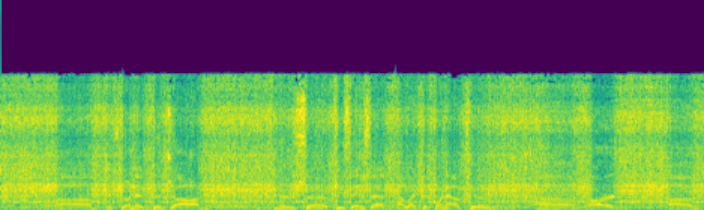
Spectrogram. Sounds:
Power tool, Speech, Tools

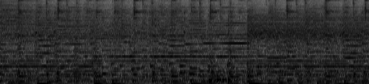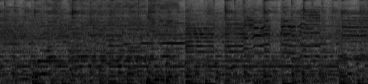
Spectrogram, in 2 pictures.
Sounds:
Music

